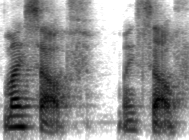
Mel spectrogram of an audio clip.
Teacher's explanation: when I'm saying the word myself I want to have second syllable stress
